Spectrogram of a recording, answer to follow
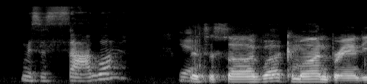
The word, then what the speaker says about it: Mississauga: You say Mississauga.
